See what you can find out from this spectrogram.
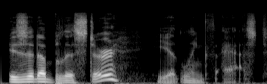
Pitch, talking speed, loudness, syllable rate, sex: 110 Hz, 180 wpm, -17 LUFS, 4.9 syllables/s, male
